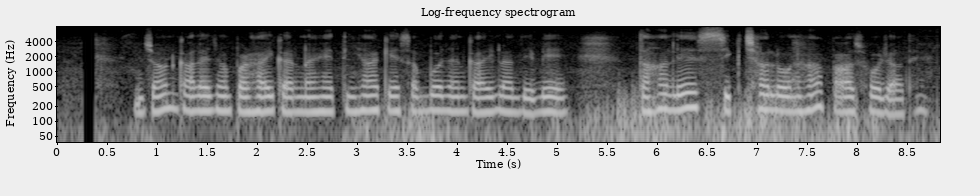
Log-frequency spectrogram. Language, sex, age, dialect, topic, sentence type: Chhattisgarhi, male, 25-30, Western/Budati/Khatahi, banking, statement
